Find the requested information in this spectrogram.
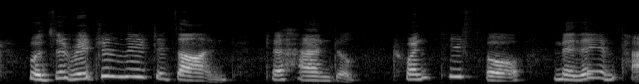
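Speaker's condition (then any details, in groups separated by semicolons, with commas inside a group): Cerebral palsy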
